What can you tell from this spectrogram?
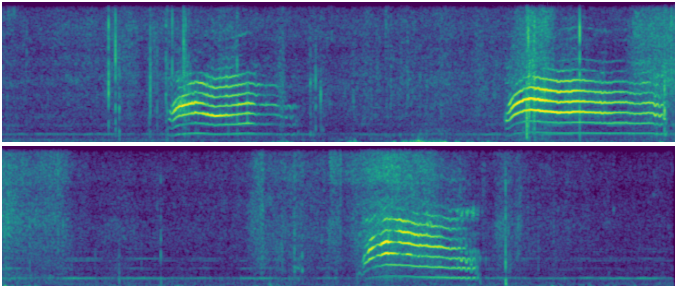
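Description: A cat meowing three times, about a second in, about four seconds in and near the end; the middle meow is the longest and loudest, about a second long. A low rumble about three seconds in.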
